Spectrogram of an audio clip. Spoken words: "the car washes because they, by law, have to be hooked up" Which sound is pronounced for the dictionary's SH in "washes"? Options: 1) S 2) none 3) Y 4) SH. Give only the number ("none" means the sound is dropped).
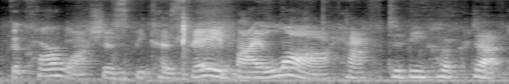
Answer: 4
